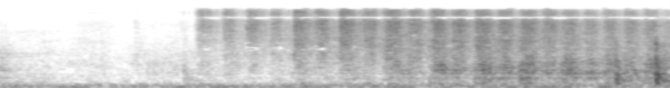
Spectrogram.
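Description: A stiff brush scrubs a hard floor briskly.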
